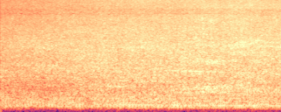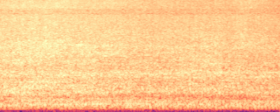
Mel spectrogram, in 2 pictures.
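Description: Steady rumble of distant road traffic, growing louder to its peak around the middle and easing off toward the end.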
